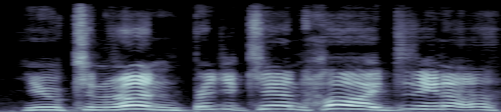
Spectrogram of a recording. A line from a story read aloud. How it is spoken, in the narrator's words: Toxius yelled at the rapidly retreating form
